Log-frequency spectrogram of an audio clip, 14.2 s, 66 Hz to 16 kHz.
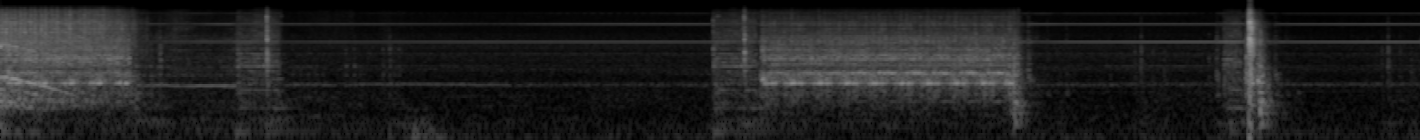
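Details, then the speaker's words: Compucarve CNC with 1/16 bit running its surface-finding routine: short bursts of buzzing stepper drive with quiet gaps; sounds like something breaking but is normal. "don't like that sound it just sounds like something breaking i don't know why it does finding surface you"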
